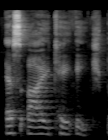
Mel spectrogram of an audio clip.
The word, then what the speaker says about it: Sikh: I'd always thought of it as the Sikh religion, S I K H, but it's actually pronounced Sikh, which is interesting for us English speakers because then we say, oh, well, Valerie is a sick woman, and we know sick to mean someone's ill, but she is not ill.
